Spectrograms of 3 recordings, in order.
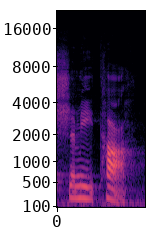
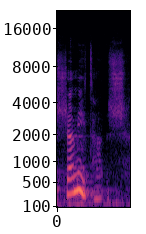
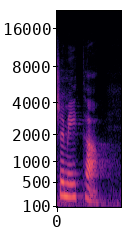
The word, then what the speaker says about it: Shemitah: Okay, in Hebrew, contrary to how the Spanish people speak, the emphasis is on the last syllable. So it's Shemitah. A lot of people are saying Shemitah. I can't even say it in the Spanish way, but most people say it with the wrong emphasis. It's Shemitah. Some people shorten and go Shemitah, Shemitah.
